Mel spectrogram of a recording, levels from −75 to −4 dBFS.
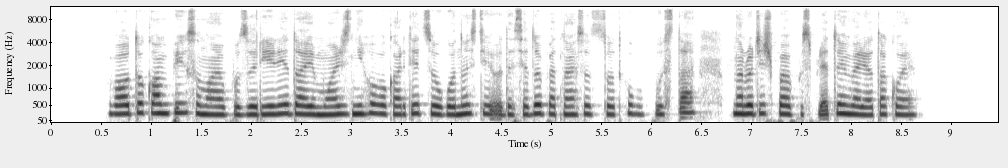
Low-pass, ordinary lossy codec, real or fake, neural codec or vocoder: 10.8 kHz; Opus, 24 kbps; real; none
